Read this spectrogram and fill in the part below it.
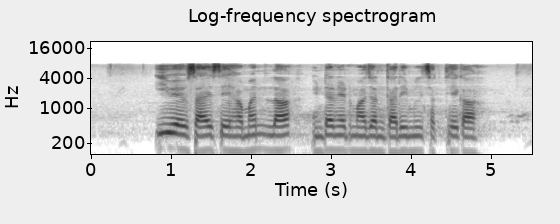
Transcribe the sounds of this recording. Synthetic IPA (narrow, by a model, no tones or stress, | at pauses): iːʋebsaːɪseɦəmənla | ɪ̃ɳʈəɾneːʈmãd͡ʒaːnkaːɾimɪlsəkt̪ʰekaː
